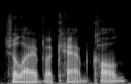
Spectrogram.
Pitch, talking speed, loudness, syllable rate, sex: 115 Hz, 275 wpm, -20 LUFS, 6.0 syllables/s, male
